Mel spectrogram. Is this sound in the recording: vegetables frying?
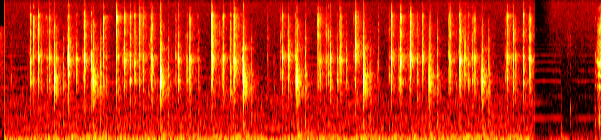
no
